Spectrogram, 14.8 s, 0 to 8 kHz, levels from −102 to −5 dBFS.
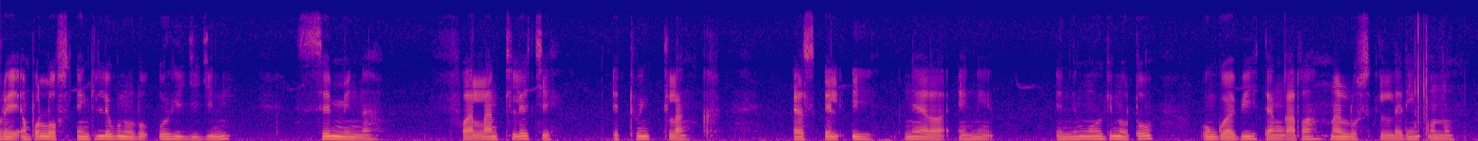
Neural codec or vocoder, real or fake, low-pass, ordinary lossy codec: none; real; 7.2 kHz; Opus, 64 kbps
